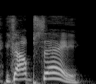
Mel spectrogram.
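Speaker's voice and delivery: high-pitched, urgent order; bevelend roepen. A narrator's reading. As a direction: call out high to push a rival aside. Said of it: "riep Reinier". (hoog en dringend geroepen)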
